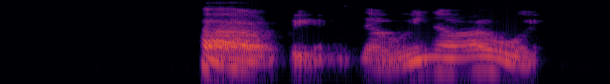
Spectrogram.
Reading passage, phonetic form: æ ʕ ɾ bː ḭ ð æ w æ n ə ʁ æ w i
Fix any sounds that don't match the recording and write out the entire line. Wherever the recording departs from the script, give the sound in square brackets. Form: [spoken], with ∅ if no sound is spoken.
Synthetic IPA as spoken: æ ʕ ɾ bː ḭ ð æ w [i] n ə ʁ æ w i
